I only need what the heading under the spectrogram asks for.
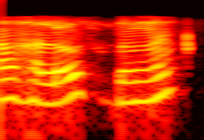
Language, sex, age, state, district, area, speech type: Tamil, female, 18-30, Tamil Nadu, Mayiladuthurai, urban, conversation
